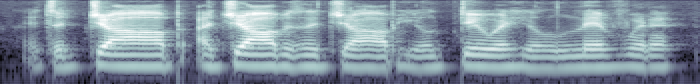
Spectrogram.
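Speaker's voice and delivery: ordinary delivery, nothing marked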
